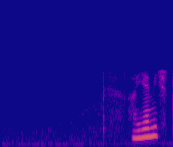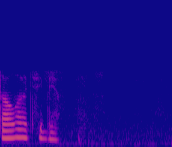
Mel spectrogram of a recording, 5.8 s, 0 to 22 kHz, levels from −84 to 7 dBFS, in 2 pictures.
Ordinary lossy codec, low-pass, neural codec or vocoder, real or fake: none; 3.6 kHz; none; real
